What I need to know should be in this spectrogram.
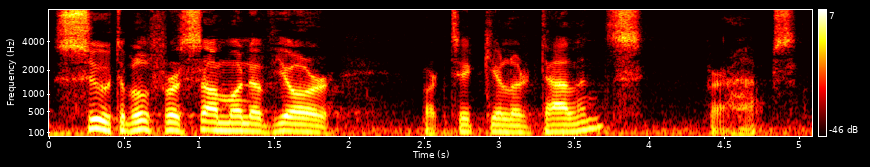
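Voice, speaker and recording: Commanding Nordic jarl, faint ambience. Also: male voice, mid-range voice, very animated, background noise. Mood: stately, approving. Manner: authoritative, stately, deliberate. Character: commanding, proud Nordic jarl, decisive ruler of a hold. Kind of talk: fantasy video game voice acting.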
